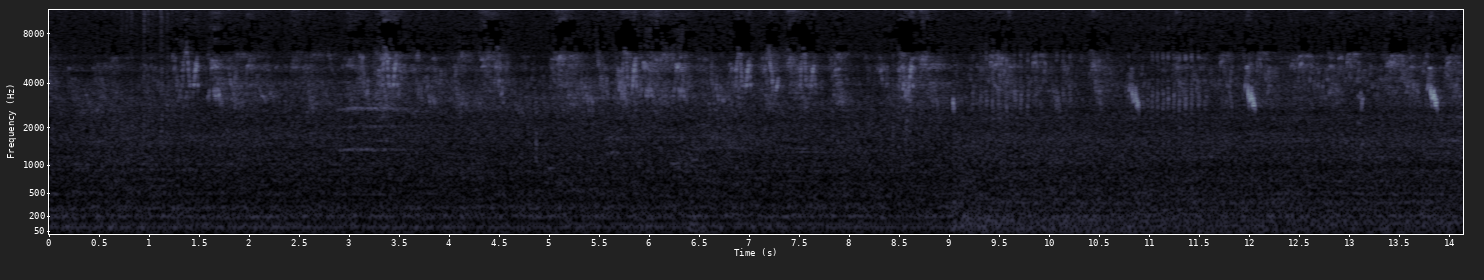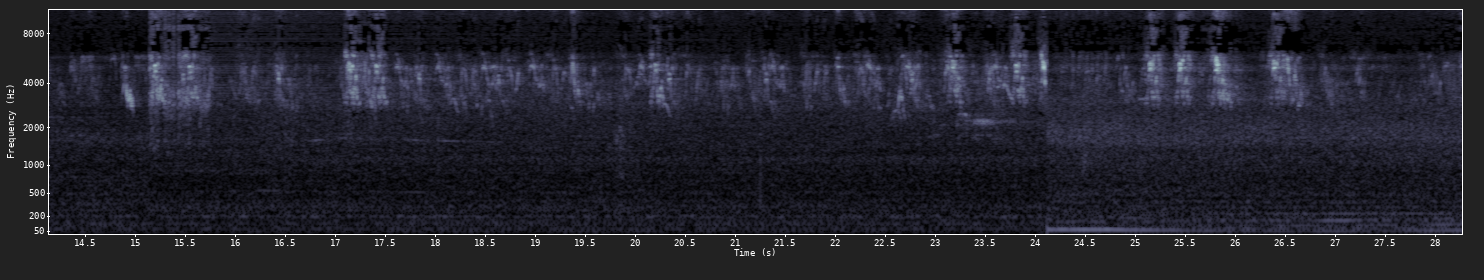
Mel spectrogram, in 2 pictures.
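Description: Small birds chirping, many short high chirps scattered through, over a steady low background rumble that gets clearly louder near the end.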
